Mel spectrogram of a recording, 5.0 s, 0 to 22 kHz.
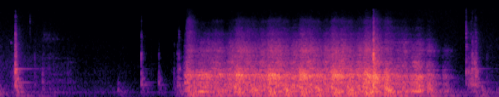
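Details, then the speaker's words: Trabant P60 starter motor, removed and serviced after a click-no-crank fault: about two and a half seconds of steady even cranking at roughly three turns a second, then clunk as starter retracts; turning freely, solenoid suspected. "is it's not the best sound when the uh when the starter engine retracts I don't know what that is but it is working"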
